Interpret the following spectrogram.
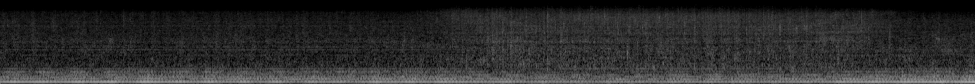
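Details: A Kenmore washer that sat six months and stopped halfway through its wash cycle, running with its broken lid switch bypassed. It has a steady low drain-pump hum with water rushing through, and it pumps out normally.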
